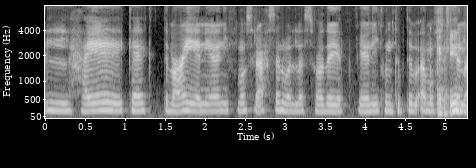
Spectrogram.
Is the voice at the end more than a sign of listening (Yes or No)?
Yes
